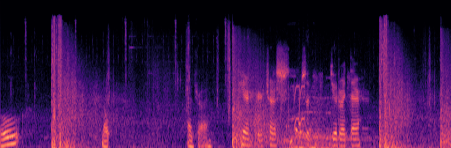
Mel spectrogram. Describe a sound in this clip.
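A rifle fires loud, booming shots that ring out.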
